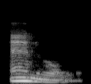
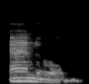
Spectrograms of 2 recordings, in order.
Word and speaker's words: annual: So we need to stress on the syllable before that one. So it should be like annual, annual.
